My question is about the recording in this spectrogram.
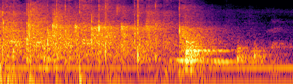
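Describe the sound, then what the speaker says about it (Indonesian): Audience applause for a teacher's presentation at a high school, a steady wash of clapping from a group that swells briefly mid-clip, then thins and fades out. "Kemudian berikan aplaus"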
